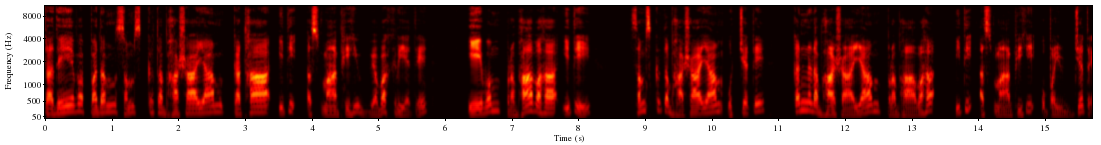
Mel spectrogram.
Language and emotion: Sanskrit, neutral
